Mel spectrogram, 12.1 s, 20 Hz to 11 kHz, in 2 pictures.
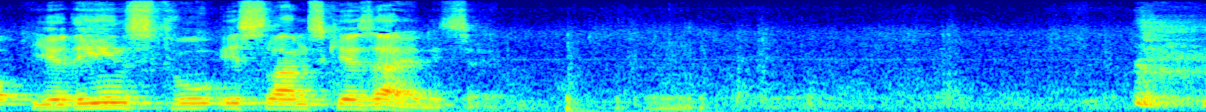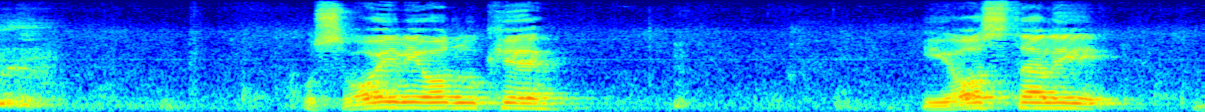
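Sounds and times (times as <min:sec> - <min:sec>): person coughing: 0:05.7 - 0:06.4.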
